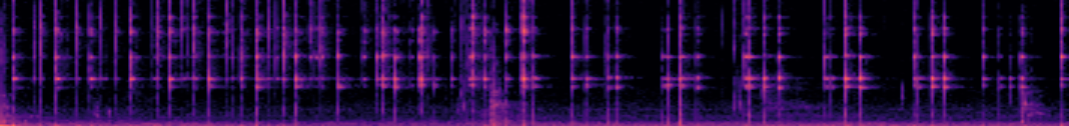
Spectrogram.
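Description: Long nails tap rapidly and irregularly on a purple-tinted glass bottle filled with liquid, with a cork stopper and a paper label. Dozens of bright, high glassy clinks ring briefly and die away almost at once, with soft clicking in between.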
